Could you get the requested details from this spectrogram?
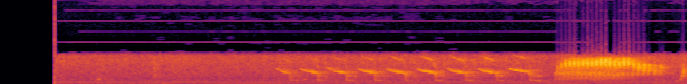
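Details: Waterslager canary song, a bird's performance examined phrase by phrase: a run of about eight repeated descending notes, then a brighter, fast trilling tour near the end, over a steady low hum.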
